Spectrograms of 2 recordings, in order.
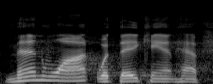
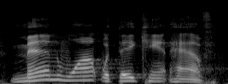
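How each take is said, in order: First: Slow, a bit louder chant; repeat it louder. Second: Slow and deliberate; slow teaching line. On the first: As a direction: say it back with the crowd. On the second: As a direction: spell it out slowly for them. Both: Shown as a demonstration. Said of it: "Say that with me".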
